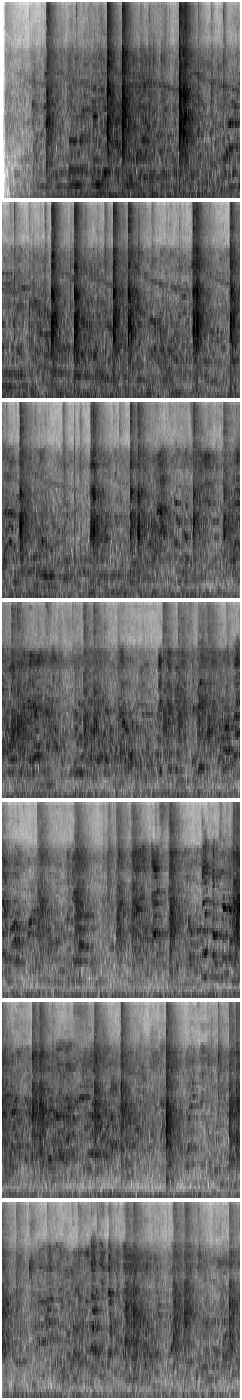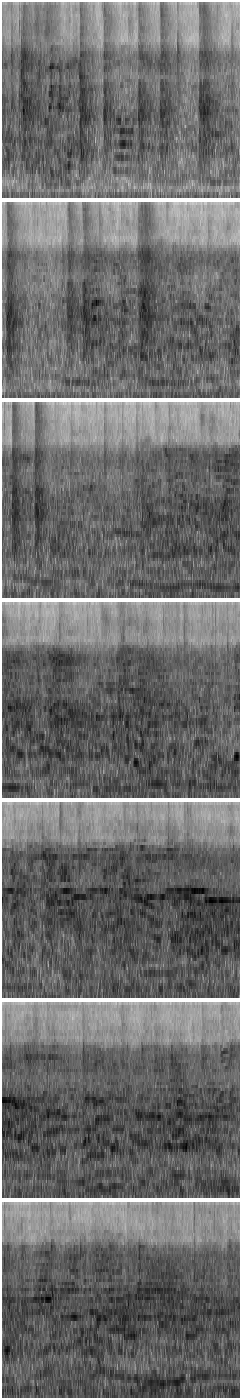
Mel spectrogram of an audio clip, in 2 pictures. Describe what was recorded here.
Festivals, Walking on the road, Electronic firecrackers, Walk into the underground passage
